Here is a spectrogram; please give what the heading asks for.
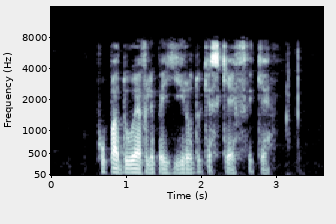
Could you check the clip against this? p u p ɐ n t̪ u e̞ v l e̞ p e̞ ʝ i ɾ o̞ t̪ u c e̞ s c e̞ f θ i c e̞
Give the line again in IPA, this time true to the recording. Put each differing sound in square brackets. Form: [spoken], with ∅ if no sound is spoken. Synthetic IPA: p u p ɐ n [d̪] u e̞ v l e̞ p e̞ ʝ i ɾ o̞ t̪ u c e̞ s c e̞ f θ i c e̞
